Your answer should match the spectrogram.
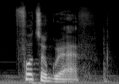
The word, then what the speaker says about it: photograph: كمثال الكلمة ديال photograph. The stress is the first syllable. Photograph. ماشي photograph ولا photograph. The stress كنديروه في first syllable.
